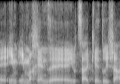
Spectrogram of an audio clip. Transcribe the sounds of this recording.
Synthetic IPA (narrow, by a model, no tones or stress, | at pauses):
ʔimʔimaχenzejut͡salkʰed̪ʁiʃa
